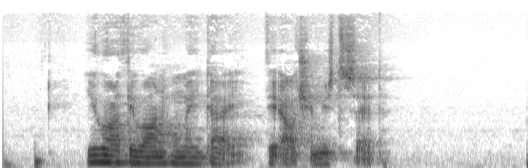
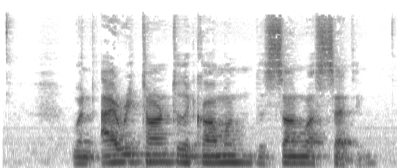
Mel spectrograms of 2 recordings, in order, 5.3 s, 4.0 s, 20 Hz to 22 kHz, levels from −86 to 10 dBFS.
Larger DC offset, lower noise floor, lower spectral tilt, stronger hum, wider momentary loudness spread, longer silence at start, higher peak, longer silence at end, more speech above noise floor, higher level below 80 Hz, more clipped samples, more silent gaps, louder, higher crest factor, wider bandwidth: neither; first, -61 dBFS vs -54 dBFS; about the same, -6 dB/octave vs -5 dB/octave; neither; first, 20 LU vs 9 LU; second, 0.05 s vs 0.75 s; about the same, -2 dBFS vs -2 dBFS; first, 1.4 s vs 0.2 s; first, 44 dB vs 36 dB; first, -48 dBFS vs -54 dBFS; neither; neither; about the same, -18 LUFS vs -18 LUFS; about the same, 18 dB vs 16 dB; about the same, 16.5 kHz vs 16.5 kHz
